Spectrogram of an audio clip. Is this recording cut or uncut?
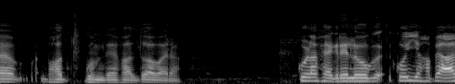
cut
